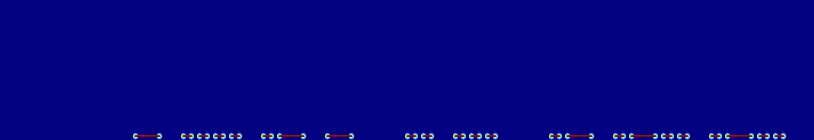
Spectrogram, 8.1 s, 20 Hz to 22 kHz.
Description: Morse code, heard as a keyed tone, about 15 wpm, 700 Hz. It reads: THAT IS ALL
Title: Sentences from Top 1000 Words - Review Part 2 - 15wpm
